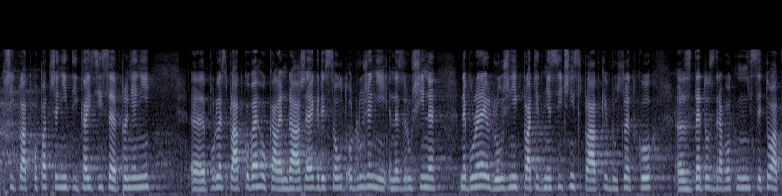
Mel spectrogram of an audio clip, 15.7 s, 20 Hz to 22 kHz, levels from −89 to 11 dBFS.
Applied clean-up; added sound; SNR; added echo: none; none; none; none.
